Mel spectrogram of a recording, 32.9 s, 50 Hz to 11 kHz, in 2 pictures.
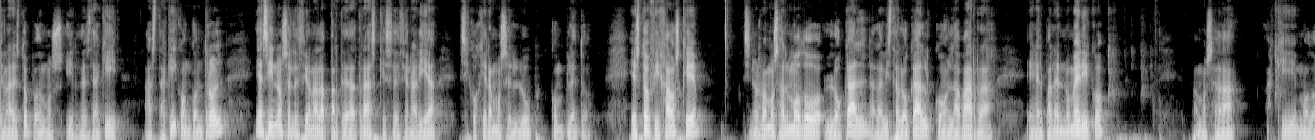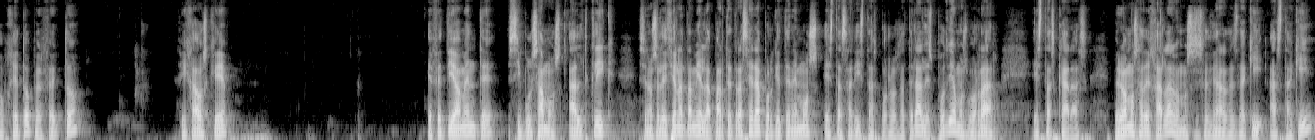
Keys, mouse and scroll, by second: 1.3 ctrl+click, 12.2 KP_Divide, 13.7 KP_Divide, 14.1 Tab, 15.9 KP_Divide, 18.0 KP_Divide, 22.8 Tab, 23.4 alt+click, 30.6 click, 32.0 ctrl+click.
